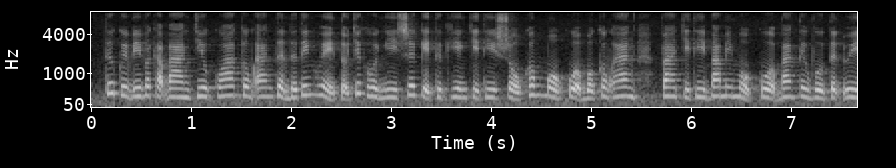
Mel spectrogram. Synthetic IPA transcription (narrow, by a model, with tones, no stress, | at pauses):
t̪ʰɨ˧əkwi˨˦vḭ˧˨vaː˨˩kaː˦˥k̚ɓa̰ː˧˨nt͡ɕi˨˩əwkwaː˧kə˧wŋ͡mʔaː˧nt̪i˨˩ŋt̪ʰt̪i˧˦ənɦwe˧˦t̪o˧˩t͡ɕɨ˦˥k̚ho̰˧˨jŋḭ˧˨səː˧ke˧˩˥t̪ʰɨ˨˩k̚hḭ˧˨ənt͡ɕi˧˩˦t̪ʰḭ˧˨so˨˦xə˧wŋ͡mmo˨˩t̚ku˧˩əɓo̰˧˨kə˧wŋ͡mʔaː˧n | vaː˨˩t͡ɕi˧˥t̪ʰḭ˧˨ɓaː˧mɨ˧əjmo˦˥t̚ku˧˩əɓaː˧nt̪ʰɨ˨˩ŋvṵ˧˨t̪ï˨ŋ̟ʔwi˧˩˨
